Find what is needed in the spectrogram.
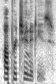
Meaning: plural of opportunity
- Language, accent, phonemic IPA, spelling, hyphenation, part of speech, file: English, US, /ˌɑ.pɚˈtu.nə.tiz/, opportunities, op‧por‧tu‧ni‧ties, noun, En-us-opportunities.ogg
